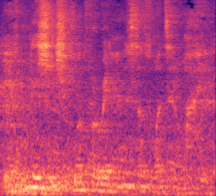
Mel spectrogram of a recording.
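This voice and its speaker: A man's voice: medium pitch, expressive, a little fast, natural voice. A man playing a fussy, exasperated crab court composer in a theatrical stage show. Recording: echoey theater, distant, noisy.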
